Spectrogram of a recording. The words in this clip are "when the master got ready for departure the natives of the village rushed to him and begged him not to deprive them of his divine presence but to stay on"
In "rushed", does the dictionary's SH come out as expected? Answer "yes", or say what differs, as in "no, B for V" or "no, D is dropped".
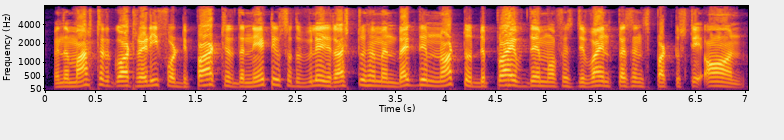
yes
